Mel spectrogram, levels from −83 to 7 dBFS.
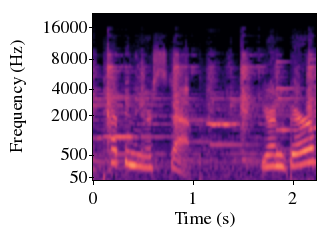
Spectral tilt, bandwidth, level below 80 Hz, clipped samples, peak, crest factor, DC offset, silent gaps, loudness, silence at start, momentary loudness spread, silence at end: -1.5 dB/octave; 16 kHz; -56 dBFS; under 0.1%; -6 dBFS; 16 dB; under 0.1%; none; -23 LUFS; 0 s; 6 LU; 0 s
